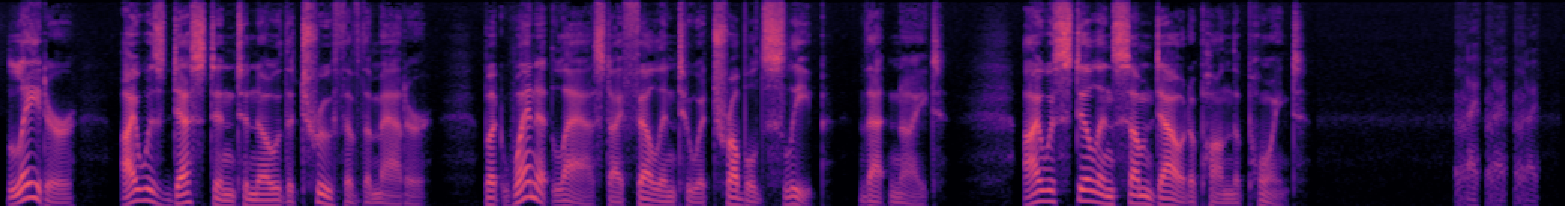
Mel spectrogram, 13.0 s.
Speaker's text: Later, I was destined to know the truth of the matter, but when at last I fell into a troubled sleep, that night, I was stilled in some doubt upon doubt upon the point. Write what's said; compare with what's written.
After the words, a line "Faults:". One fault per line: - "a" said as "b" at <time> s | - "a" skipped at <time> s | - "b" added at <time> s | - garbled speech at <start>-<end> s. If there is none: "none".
Later, I was destined to know the truth of the matter, but when at last I fell into a troubled sleep, that night, I was still in some doubt upon the point.
Faults:
- "stilled" said as "still" at 8.8 s
- "doubt upon" skipped at 10.3 s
